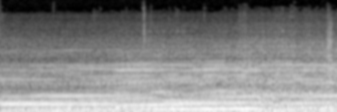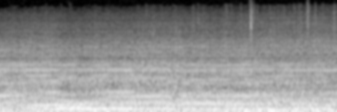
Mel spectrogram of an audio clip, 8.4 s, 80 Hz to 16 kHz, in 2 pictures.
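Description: The AMG GT Black Series' 4.0-litre twin-turbo V8, heard from inside the cabin under acceleration on track. The pitch climbs, drops sharply about three seconds in at an upshift, then climbs again.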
